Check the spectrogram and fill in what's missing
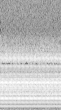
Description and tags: Phone tone
What you hear on a phone when you're not doing anything. Recorded with a CA desktop microphone.
telephone, dial-tone, phone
